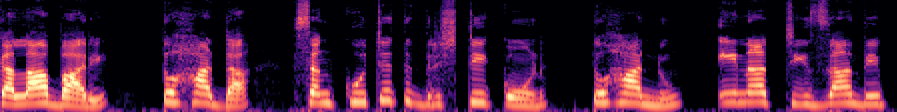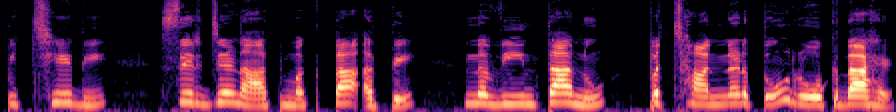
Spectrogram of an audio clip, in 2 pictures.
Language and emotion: Punjabi, disgusted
